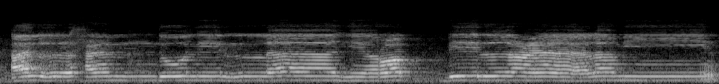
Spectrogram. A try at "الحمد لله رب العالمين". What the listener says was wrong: Masih ada permasalahan lam antum lebih tebal sedikit. Tipis, jangan tebal. Selalu tipis. Jangan sampai pada saat pengucapan huruf lam pangkal lidah kita yang ngangkat. Itu terjadi tebal seringan begitu. Jangan sampai jangan l ujungnya aja.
